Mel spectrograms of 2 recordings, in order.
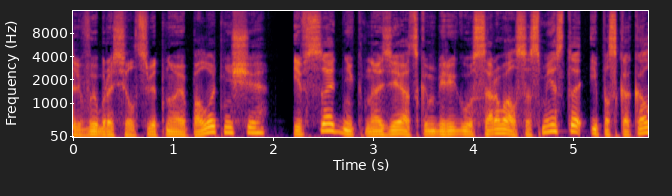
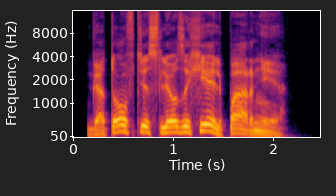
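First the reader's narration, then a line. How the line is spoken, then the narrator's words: Yelled. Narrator (Russian): заорал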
